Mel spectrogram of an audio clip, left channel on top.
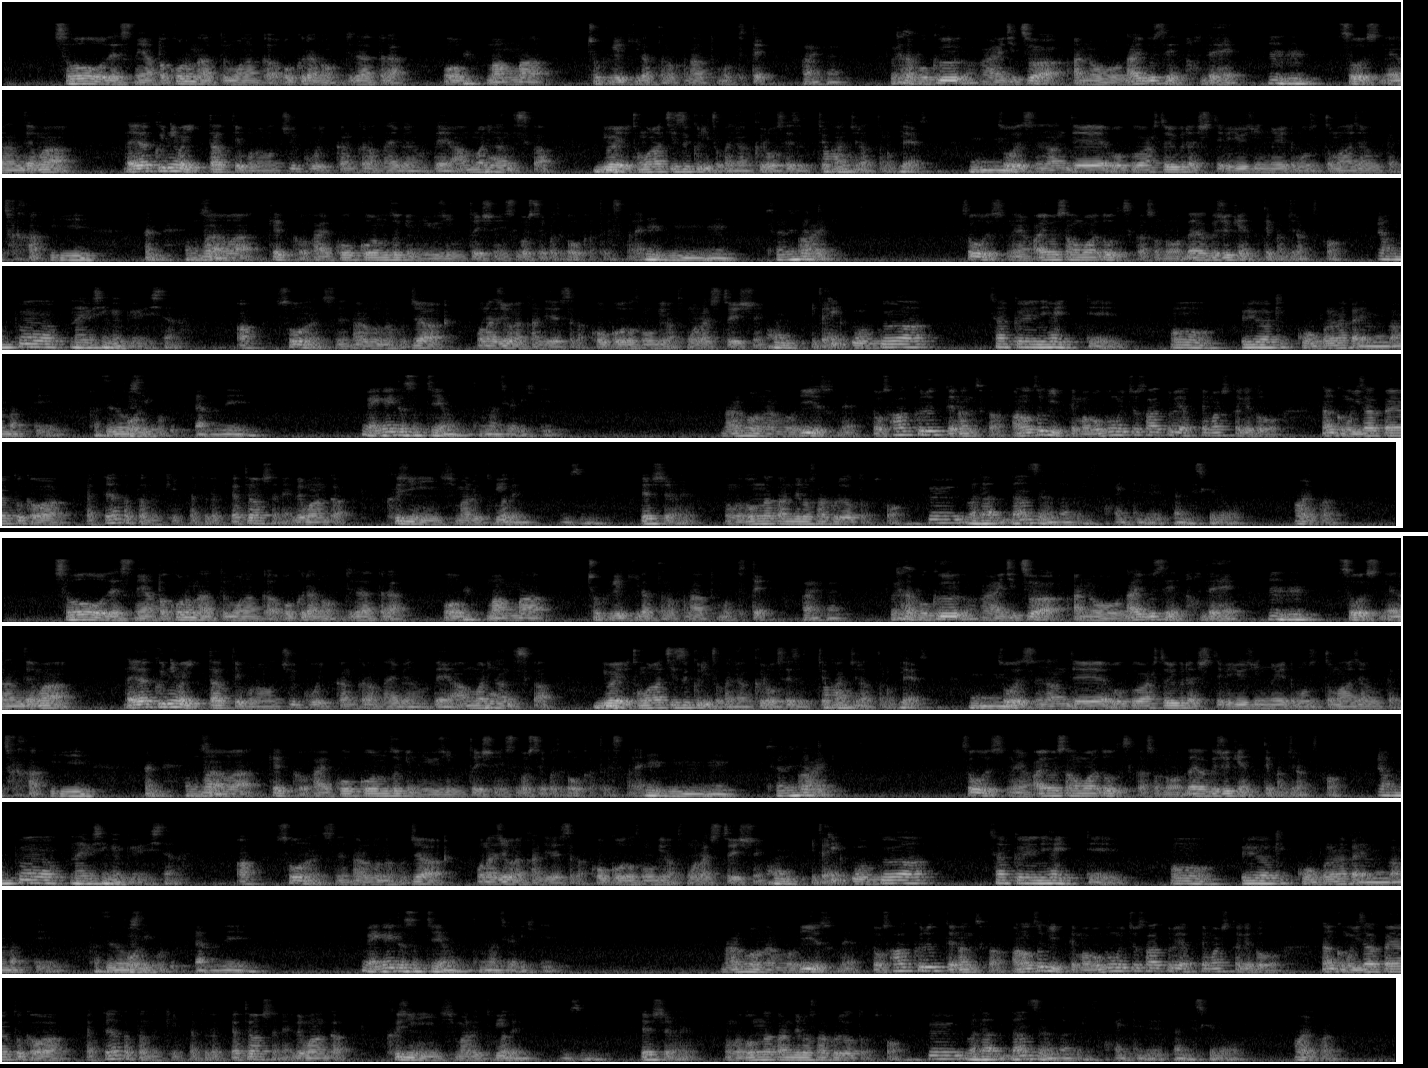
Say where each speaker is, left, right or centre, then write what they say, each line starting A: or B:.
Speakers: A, on the right (about 75°); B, in the centre.
A: そうですね。やっぱコロナってもうなんか僕らの時代だったらもうまんま直撃だったのかなと思ってて。
B: うんはいはい。そうですよね。
A: ただ僕、はい、実はあの内部生なので、<laughs>
B: うん
A: そうですね。なんでまあ、大学には行ったっていうものの中高一貫からの内部なので、あんまりなんですか、
B: はいうん。
A: いわゆる友達作りとかには苦労せずっていう感じだったので、
B: はいうん。ああ、いいですね。うんう
A: そうですね。なんで僕は一人暮らししてる友人の家でもうずっと麻雀打ったりとか
B: ん。ええ
A: <laughs> あまあまあ、
B: うん楽しいな。
A: 結構、はい、高校の時の友人と一緒に過ごしてることが多かったですかね。
B: うんうんうん。それだったらいいです
A: はい。そうですね。あゆむさんはどうですかその、大学受験って感じなんですか
B: よ。あ、僕も内部進学でした。
A: あ、そうなんですね。なるほど、なるほど。じゃあ、同じような感じでしたが、高校の友達の友達と一緒に、
B: うん結構僕は
A: みたいな。
B: サークルに入って、サー
A: おー、
B: クルは結構コロナ禍でも頑張って活動してくれてたので、
A: はいはい。
B: なんか意外とそっちでも友達ができて、
A: なるほど、なるほど。いいですね。でもサークルって何ですかあの時って、まあ僕も一応サークルやってましたけど、なんかもう居酒屋とかはやってなかったんだっけやってたっけやってましたね。でもなんか、9時に閉まるとかで。
B: 営業みたいな、そうですよね。
A: でしたよね。なんかどんな感じのサークルだったんですか
B: 僕はダ、ダンスのサークル入ってたんですけど、
A: はいはい。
